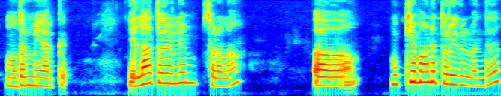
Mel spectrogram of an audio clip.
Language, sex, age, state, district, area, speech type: Tamil, female, 18-30, Tamil Nadu, Nilgiris, urban, spontaneous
